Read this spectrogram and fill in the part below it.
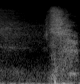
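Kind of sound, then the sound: human body sound, sneeze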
